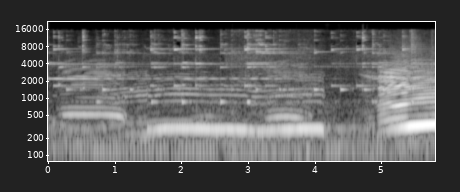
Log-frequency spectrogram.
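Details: Oxen being herded to the farm barn, a cow calling friends to the pen; long drawn-out moos, steady and level in the middle, then rising at the end, with cowbells ringing throughout.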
